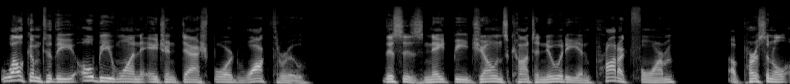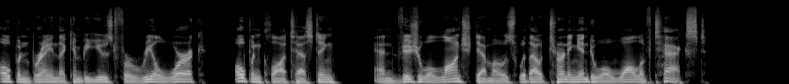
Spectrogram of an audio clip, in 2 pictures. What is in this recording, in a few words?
voiceover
